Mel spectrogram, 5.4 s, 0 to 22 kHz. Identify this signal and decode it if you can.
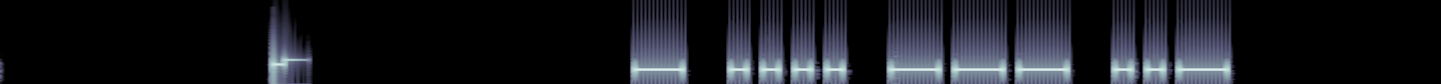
Morse code, heard as a keyed tone, about 20 wpm, 700 Hz. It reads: THOU
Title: Build A Word - 4 Letters At A Time - 10-Letter Words - 20wpm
